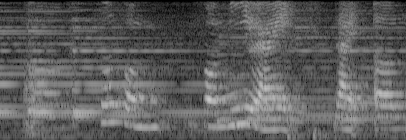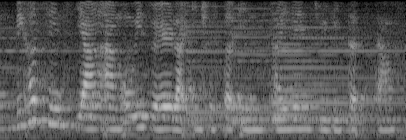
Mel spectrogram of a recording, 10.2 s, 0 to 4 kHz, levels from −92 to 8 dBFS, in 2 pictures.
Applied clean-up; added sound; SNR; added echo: none; Harp; 9 dB; reverberation time 0.8 s.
